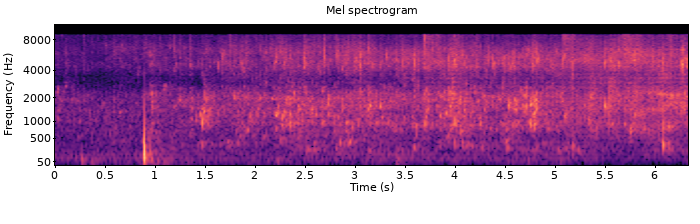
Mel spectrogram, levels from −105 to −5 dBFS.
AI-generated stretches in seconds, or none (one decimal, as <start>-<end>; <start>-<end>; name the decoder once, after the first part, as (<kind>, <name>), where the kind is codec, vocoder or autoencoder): 5.1-6.3 (codec, SNAC)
